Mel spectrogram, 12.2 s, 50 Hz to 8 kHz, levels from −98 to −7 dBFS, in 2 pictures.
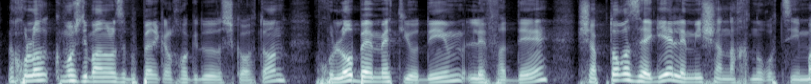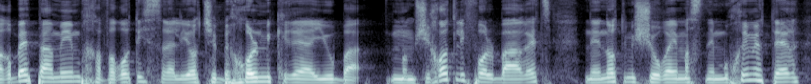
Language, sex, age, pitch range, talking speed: Hebrew, male, 20-39, 125-190 Hz, 190 wpm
